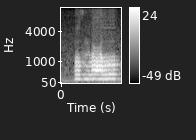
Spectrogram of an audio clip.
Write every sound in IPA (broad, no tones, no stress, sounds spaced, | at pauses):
o v n u ʕ o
